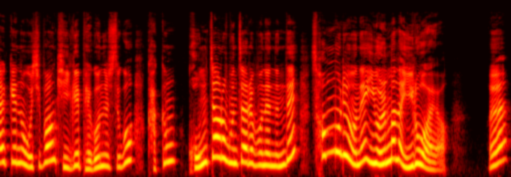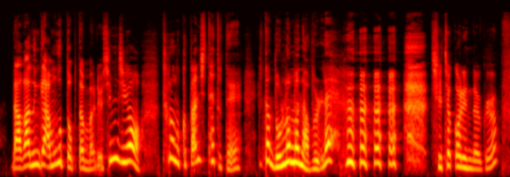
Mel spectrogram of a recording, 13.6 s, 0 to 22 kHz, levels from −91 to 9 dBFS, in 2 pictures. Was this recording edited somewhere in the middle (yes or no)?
no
